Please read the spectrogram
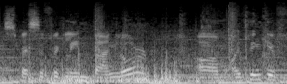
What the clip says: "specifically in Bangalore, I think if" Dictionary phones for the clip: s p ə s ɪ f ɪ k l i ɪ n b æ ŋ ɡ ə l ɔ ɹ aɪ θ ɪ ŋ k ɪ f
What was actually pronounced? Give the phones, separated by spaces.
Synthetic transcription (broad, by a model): s p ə s ɪ f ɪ k l i ɪ n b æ ŋ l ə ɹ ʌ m aɪ θ ɪ ŋ k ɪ f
